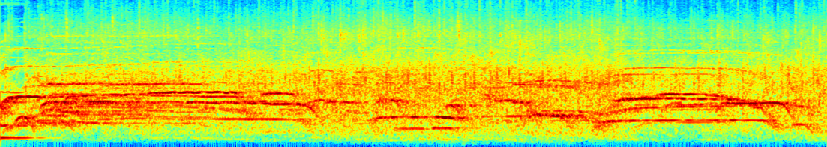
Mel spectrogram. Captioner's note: applause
